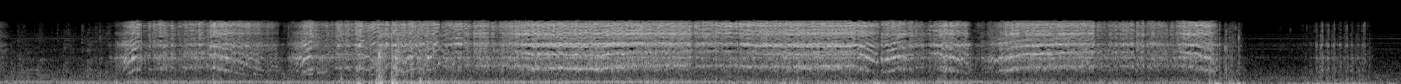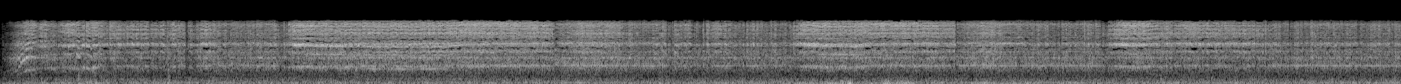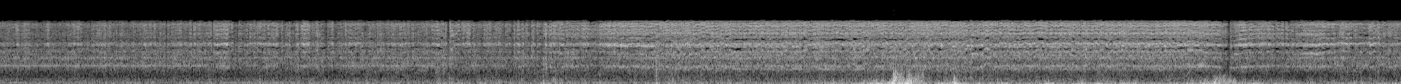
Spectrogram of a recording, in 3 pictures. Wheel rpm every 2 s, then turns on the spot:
70, 130, 220, 220, 160, 180, 40, 170, 220, 220, 230, 230, 230, 230, 230, 230, 230, 220, 210, 210, 220.
12-14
